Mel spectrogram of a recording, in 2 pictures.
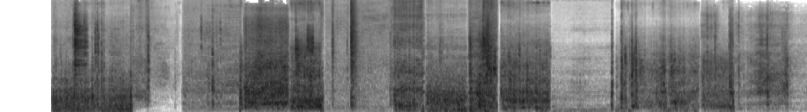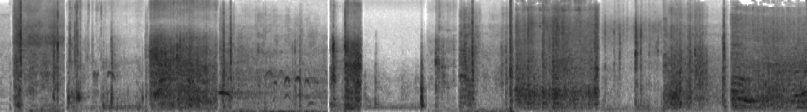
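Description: Skateboards rolling on stone and concrete paving, with the clacks of boards popped and landed, coming in short, abrupt sections.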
